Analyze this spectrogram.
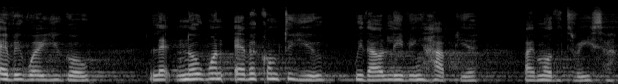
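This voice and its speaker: A woman with a Spanish accent speaks in a monotone, flat intonation. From Colombia. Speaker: graduating student. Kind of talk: graduation speech.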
